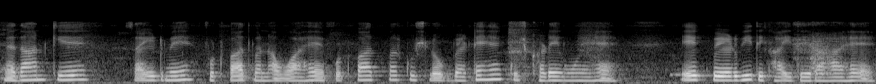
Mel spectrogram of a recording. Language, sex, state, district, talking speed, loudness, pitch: Hindi, female, Rajasthan, Jaipur, 170 wpm, -17 LUFS, 185 Hz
